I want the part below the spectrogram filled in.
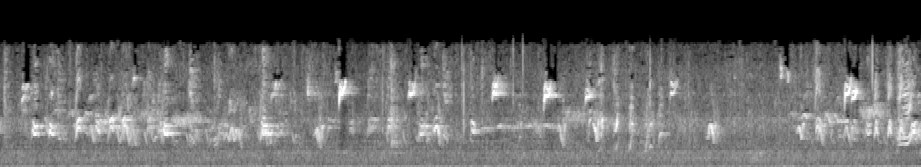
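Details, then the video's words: Mixed flock chattering with high, sharp tweets and short trills, scattered louder chirps standing out from a continuous twittering backdrop and light hiss. "Birds chirping sounds"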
